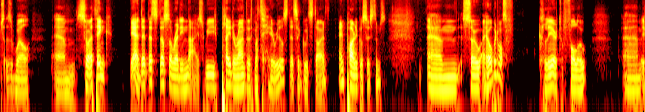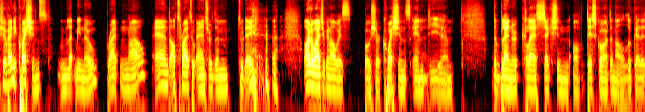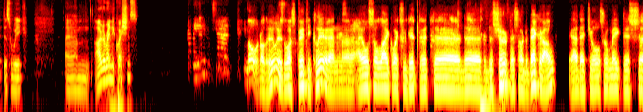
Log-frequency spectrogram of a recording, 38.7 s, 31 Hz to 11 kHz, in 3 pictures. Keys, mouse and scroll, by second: 30.5-38.6 drag, 30.5-38.6 middle drag, 30.5-38.6 right drag.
